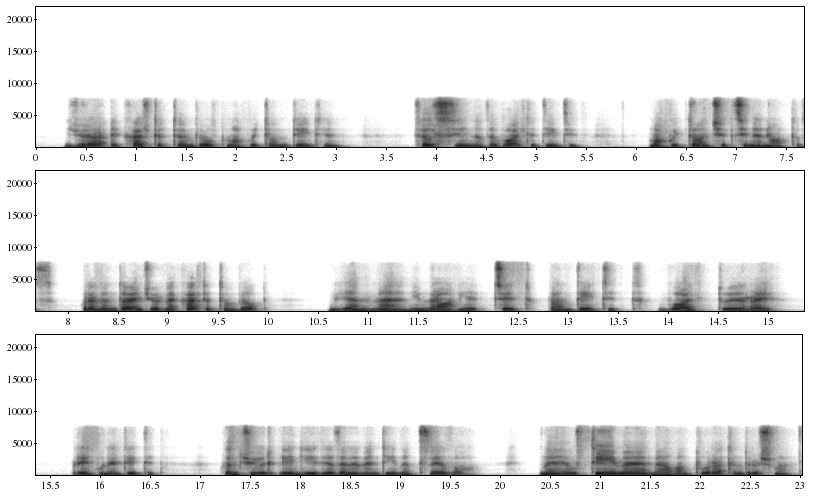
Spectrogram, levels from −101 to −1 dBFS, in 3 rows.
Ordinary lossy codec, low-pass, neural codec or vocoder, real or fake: none; none; none; real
